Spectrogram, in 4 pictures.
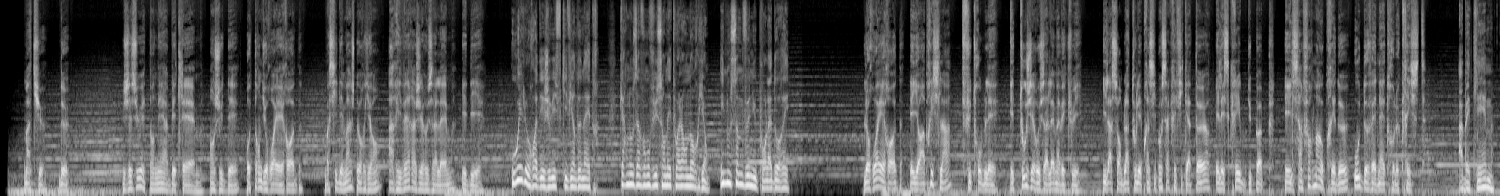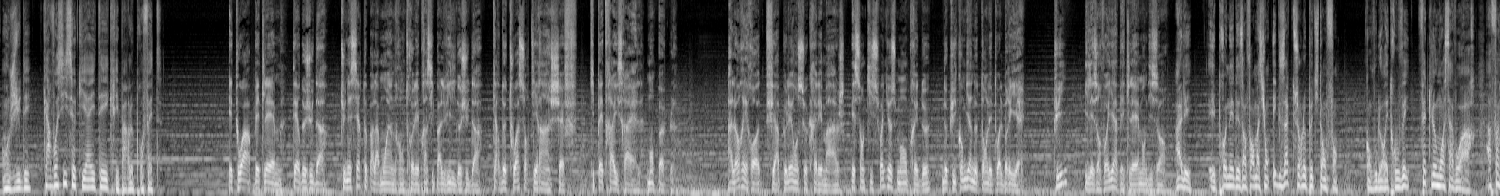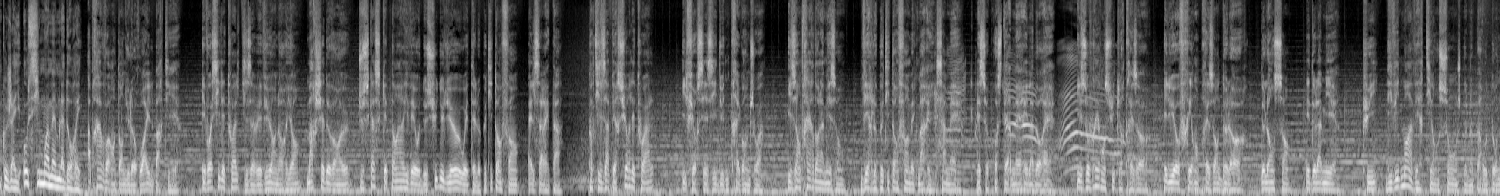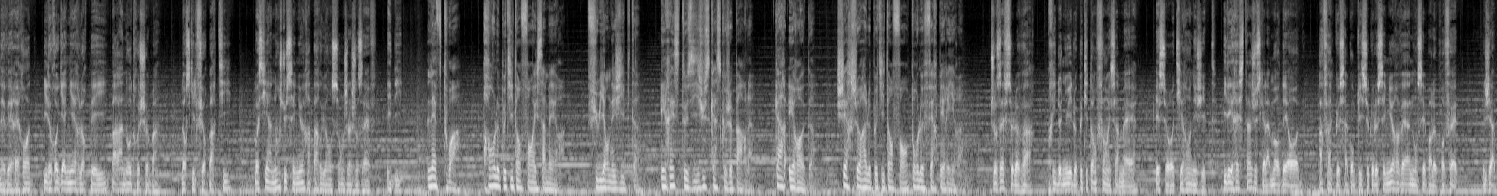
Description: Une expérience audio immersive qui vous plonge au cœur des Écritures. Des voix, des silences, des émotions… pour redécouvrir la Parole autrement.
Moïse, David, Jésus — quand vous les entendez avec des voix, des silences et une musique d'ambiance, ils ne sont plus des personnages.
Aucune intelligence artificielle. Des voix humaines, portées par une foi sincère.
